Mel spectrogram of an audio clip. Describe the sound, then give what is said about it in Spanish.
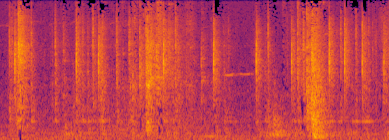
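Typewriter typing in an apartment, with rapid, irregular keystrokes clattering continuously and at a fairly even level throughout, alone without talk. “Mientras, en su piso, Beas está escribiendo una máquina cuando David entra.”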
